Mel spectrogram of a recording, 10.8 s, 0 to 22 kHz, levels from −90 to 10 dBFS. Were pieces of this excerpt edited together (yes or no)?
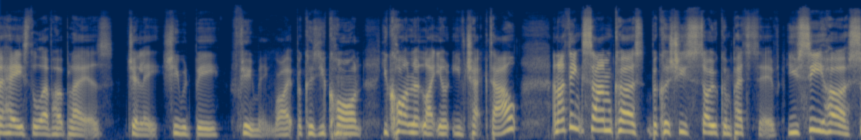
yes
